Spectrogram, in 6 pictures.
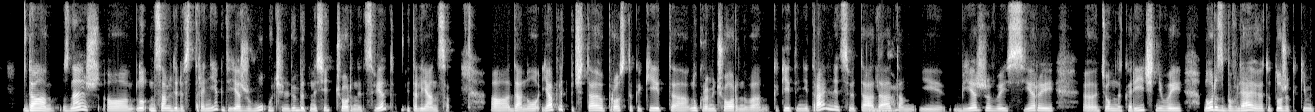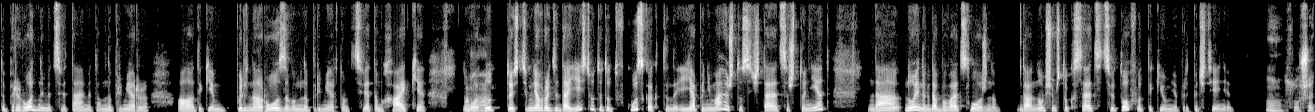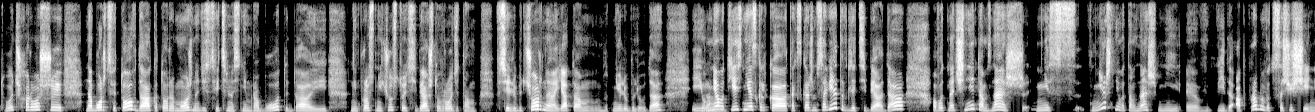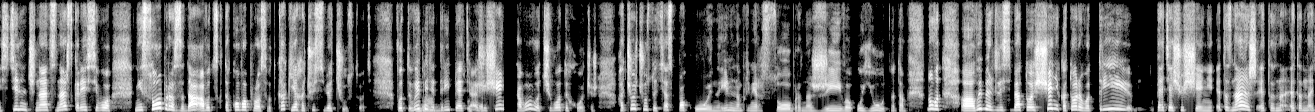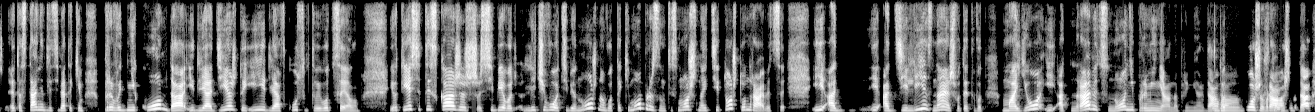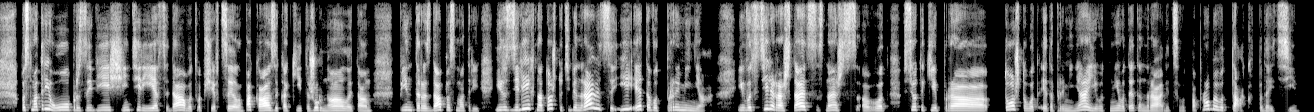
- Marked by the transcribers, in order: tapping; "важно" said as "вражно"
- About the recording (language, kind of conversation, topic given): Russian, advice, Как мне найти свой личный стиль и вкус?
